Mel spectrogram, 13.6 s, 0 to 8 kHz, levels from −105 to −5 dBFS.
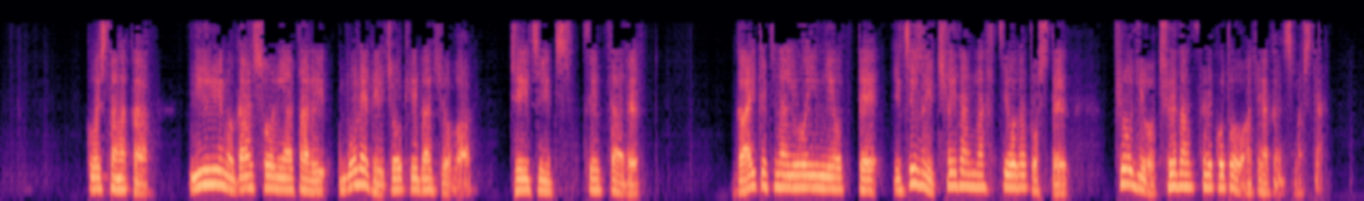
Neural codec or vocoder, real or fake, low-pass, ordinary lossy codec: codec, 16 kHz, 1 kbps, FreqCodec, smaller model; fake; 7.2 kHz; MP3, 24 kbps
